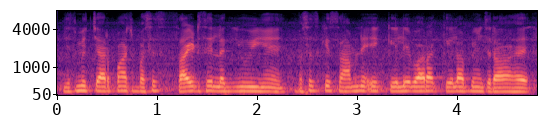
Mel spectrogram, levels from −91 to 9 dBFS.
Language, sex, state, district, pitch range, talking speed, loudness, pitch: Hindi, male, Uttar Pradesh, Lalitpur, 145-160 Hz, 235 wpm, -15 LUFS, 155 Hz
